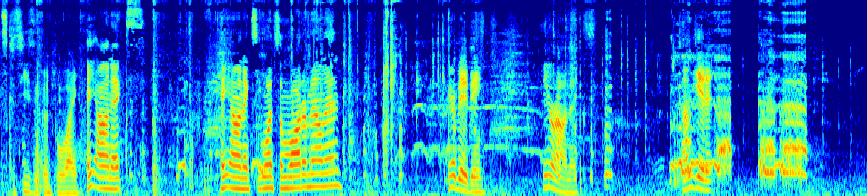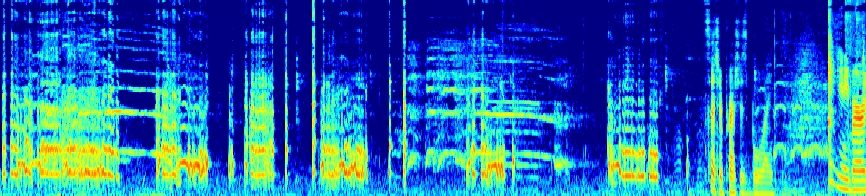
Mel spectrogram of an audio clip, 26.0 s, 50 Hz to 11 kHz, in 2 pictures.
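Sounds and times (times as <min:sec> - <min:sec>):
rooster clucking: 0:01.6 - 0:23.4, 0:24.3 - 0:26.0
rooster crowing: 0:06.2 - 0:08.5, 0:13.6 - 0:16.1, 0:19.1 - 0:21.7, 0:24.6 - 0:25.6.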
